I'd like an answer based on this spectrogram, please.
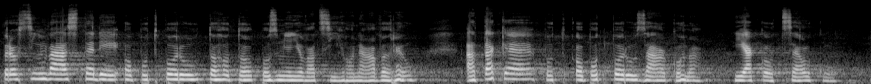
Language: Czech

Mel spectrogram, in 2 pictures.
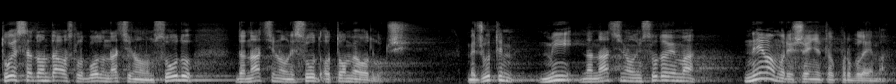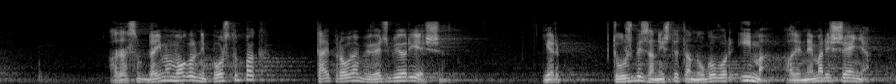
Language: Croatian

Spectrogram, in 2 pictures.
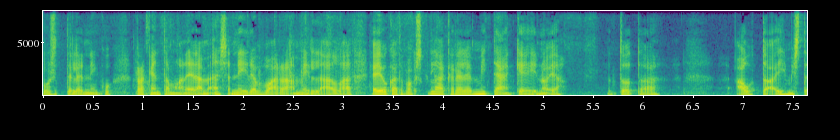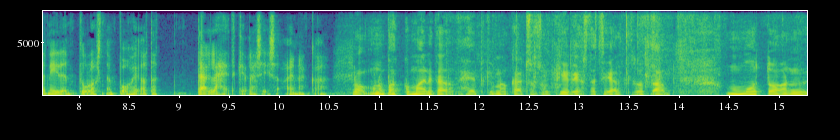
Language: Finnish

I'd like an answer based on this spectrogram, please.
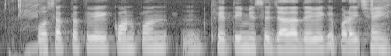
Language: Magahi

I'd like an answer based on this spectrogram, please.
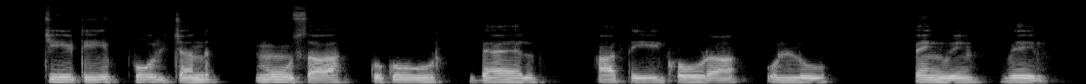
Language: Garhwali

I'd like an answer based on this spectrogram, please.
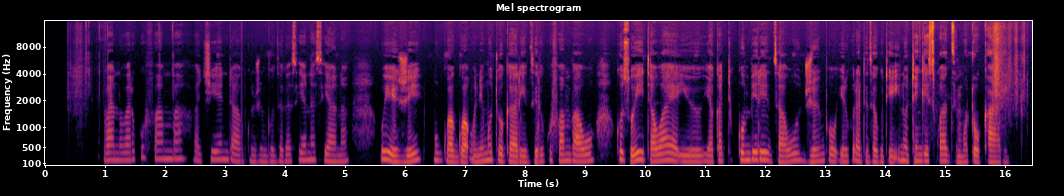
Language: Shona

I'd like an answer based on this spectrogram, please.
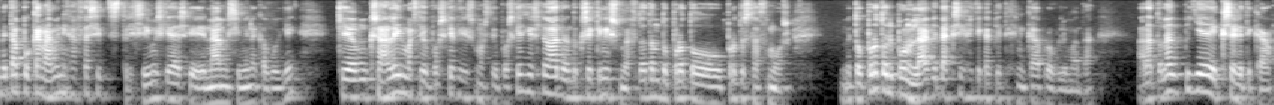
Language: Greek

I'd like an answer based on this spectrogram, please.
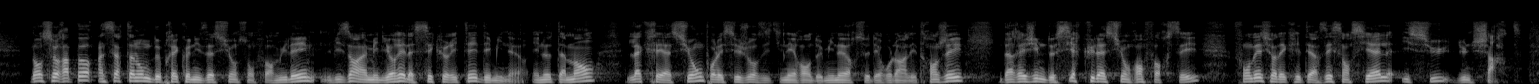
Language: French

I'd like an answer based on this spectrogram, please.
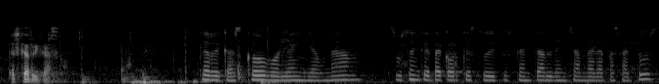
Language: Basque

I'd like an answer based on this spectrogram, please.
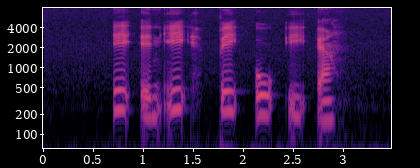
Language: Danish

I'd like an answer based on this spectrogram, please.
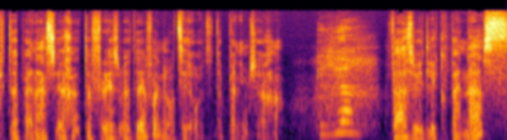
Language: Hebrew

